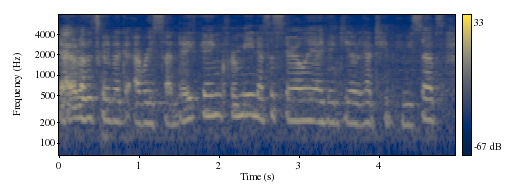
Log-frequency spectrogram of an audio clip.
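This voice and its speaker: A woman speaks at medium pitch, with audible room echo and noticeable background noise. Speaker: lifestyle vlogger. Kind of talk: casual vlog talk. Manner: casual, filler-heavy.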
